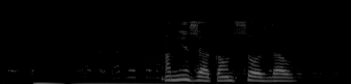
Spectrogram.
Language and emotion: Russian, neutral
